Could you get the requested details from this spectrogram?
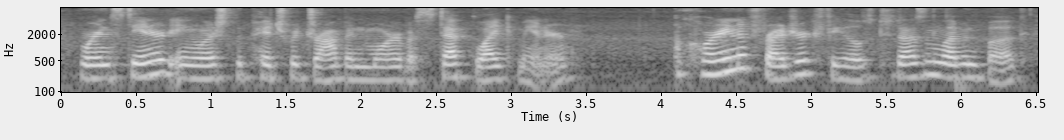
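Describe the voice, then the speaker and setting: A woman's voice: mid-range voice, slight background noise. A young woman reading a school presentation aloud, with occasional slips and restarts. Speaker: student presenter.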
